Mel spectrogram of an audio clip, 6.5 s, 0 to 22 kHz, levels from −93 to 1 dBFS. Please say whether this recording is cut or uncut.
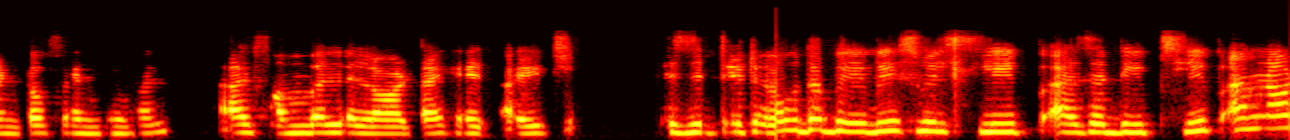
cut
